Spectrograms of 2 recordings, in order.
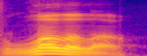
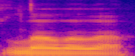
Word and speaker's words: Lololo: I imagine it's pronounced like DDD, so it's Lololo. Yeah. It's low, low, low.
